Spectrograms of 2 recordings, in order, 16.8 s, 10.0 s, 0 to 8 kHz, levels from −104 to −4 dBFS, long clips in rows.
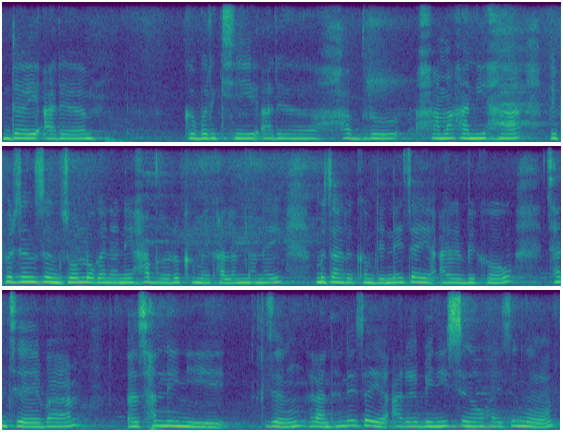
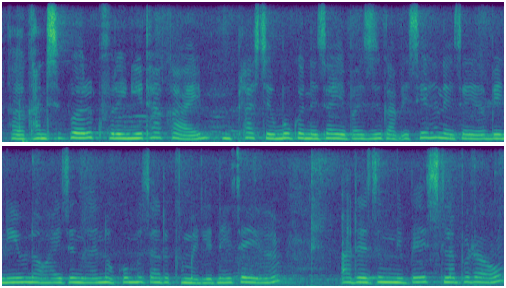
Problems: low volume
